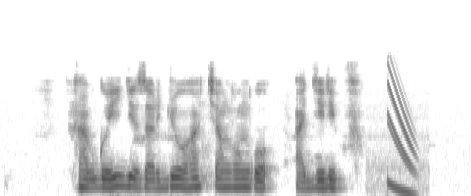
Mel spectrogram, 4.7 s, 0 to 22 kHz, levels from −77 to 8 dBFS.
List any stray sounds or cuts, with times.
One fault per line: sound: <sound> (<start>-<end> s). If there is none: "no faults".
sound: chirp (3.9-4.2 s)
